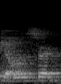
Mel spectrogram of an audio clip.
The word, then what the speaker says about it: Guildenstern: I just say Guildenstern because that's how it's spelled.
